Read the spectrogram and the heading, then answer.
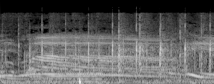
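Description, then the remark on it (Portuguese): A small group claps in scattered, uneven bursts while voices whoop and cheer over it, lively for about two seconds. “Salva de palmas.”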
